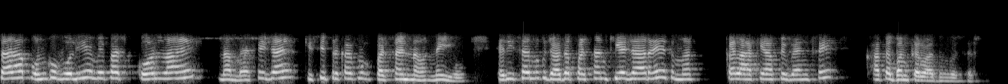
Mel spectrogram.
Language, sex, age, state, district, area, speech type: Hindi, male, 18-30, Madhya Pradesh, Bhopal, urban, conversation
